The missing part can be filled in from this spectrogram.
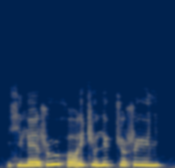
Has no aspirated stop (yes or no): yes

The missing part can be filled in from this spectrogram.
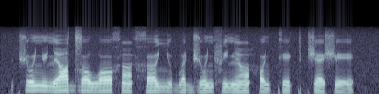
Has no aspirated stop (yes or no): yes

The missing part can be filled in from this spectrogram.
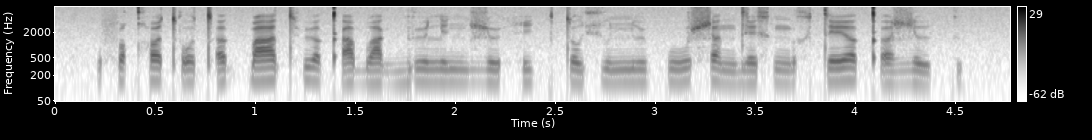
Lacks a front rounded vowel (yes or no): yes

